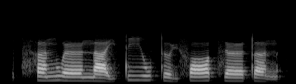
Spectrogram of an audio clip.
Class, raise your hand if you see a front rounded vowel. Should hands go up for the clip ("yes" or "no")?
yes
